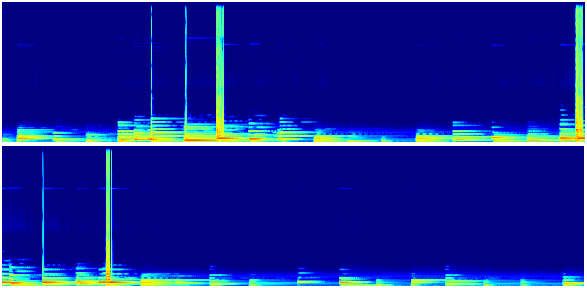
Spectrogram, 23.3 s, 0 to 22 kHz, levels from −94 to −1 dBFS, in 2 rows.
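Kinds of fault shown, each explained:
Mains buzz: A steady, raspy buzz runs under the whole clip at about 25 dB below the sound. It is built on 60 Hz, where spikes from a dimmer, rectifier or poor shielding enter twice per mains cycle and spray harmonics far up the spectrum.
Noise suppressor applied to music or sounds: Throughout, the level pumps and thins, with held sound and tails sinking while attacks get through, a swing of roughly 20 dB. A suppressor designed for speech is treating the steady parts of this audio as background noise and pulling them down.
Sound cut by the noise suppressor: In specific stretches the suppressor bites hardest, dropping the sound by up to about 17 dB and cutting decays short. It hits near 0.04, 0.87, 5.31 and 6.13 s, and longest from 15.01 to 18.39 s and 19.27 to 22.88 s.
Integer overflow: Six violent cracks land on loud peaks, at 2.98, 3.66, 4.28, 11.47, 12.47 and 13.73 s, far harsher than clipping. 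The signal overshoots full scale by only 1 to 4 dB, but the integer wraps to the opposite sign instead of being limited.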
